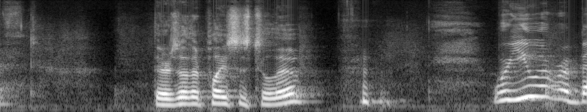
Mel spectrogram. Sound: chuckles

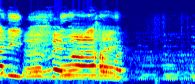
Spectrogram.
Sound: laughing

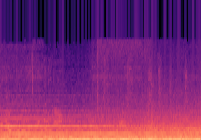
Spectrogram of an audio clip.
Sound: steady beep

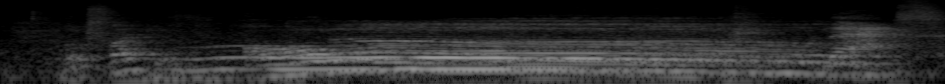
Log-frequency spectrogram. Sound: audience oohs

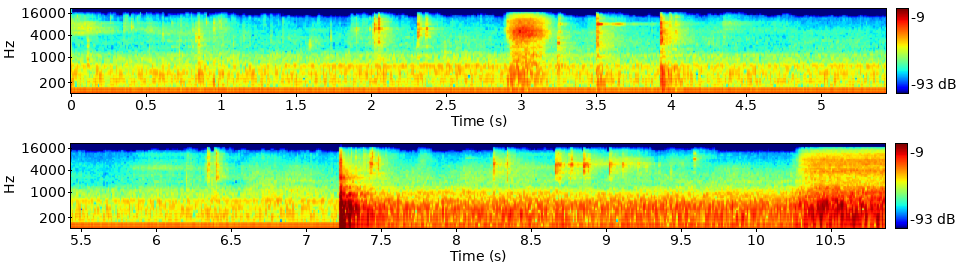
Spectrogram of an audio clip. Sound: silence/Noise - likely heating and waiting

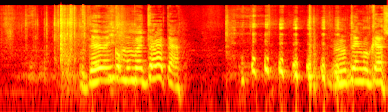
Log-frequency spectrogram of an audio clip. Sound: Spanish

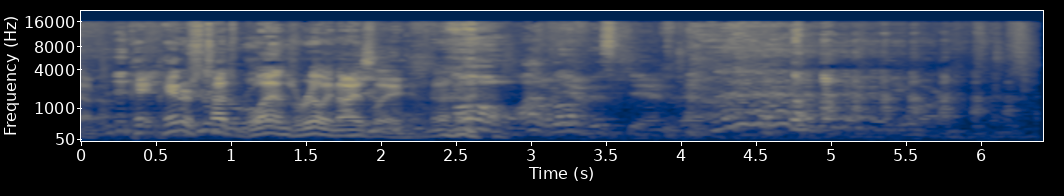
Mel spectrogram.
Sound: laughter

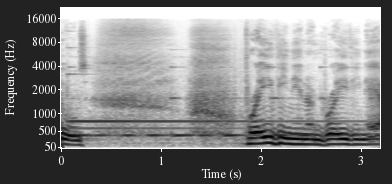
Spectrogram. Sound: inhaling, exhaling

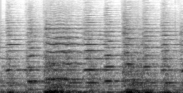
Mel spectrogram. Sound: none

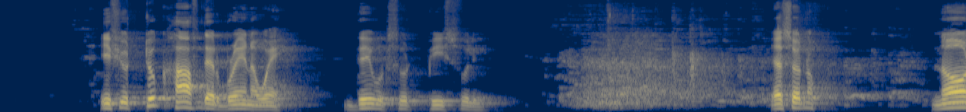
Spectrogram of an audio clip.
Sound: laughter

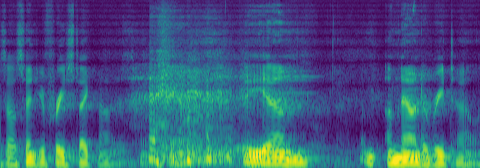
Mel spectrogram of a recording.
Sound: audience laughs

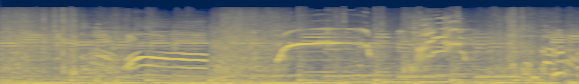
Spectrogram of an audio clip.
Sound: screaming

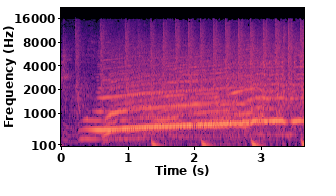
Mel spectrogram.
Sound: cheers

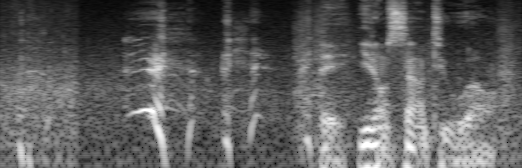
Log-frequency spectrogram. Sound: coughing

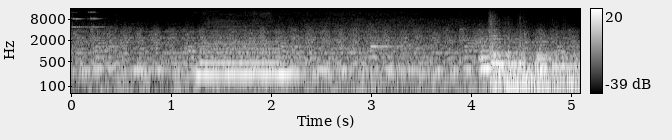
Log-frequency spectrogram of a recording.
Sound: bicycle bell ringing; boat horn honking

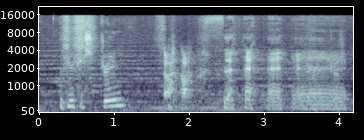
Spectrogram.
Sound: laughing

